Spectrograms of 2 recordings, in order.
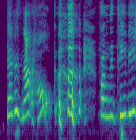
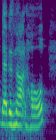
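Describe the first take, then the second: First: "that is not Hulk" pitched high, rising on "is"; indignant protest. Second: Said in the usual way. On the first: Real, not acted. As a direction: protest it like an outraged fan.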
